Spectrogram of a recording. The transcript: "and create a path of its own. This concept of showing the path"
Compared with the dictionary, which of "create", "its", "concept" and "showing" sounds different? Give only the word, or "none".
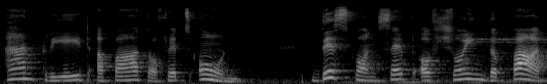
none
